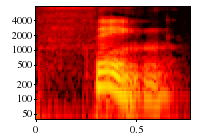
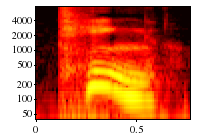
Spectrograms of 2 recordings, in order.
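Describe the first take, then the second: First: The word begins with a th sound. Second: The word begins with a t sound. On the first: The speaker calls it right. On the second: The speaker calls it wrong.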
